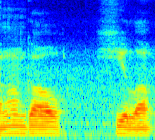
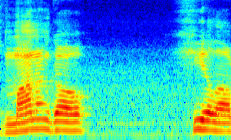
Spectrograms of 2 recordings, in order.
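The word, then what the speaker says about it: Monongahela: when it's warmer obviously my Longo Gila River it's monongo Gila River thank you Christine appreciate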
